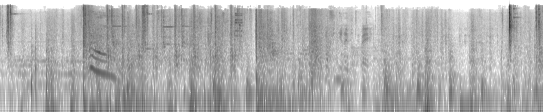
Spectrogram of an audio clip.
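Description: Footsteps thud on hard floors.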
